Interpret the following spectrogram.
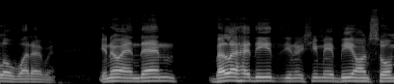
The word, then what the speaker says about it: Hadid: Bella Habib. Okay, that's how you say it? Hadid. Bella Hadid.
